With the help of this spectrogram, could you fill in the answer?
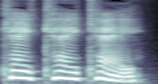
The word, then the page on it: KKK: British English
